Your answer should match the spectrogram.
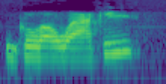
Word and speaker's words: Glowacki: Jamie, J-A-M-I-E, Glowacki, glow as in glow in the dark, wacky, W-A-C-K-I.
